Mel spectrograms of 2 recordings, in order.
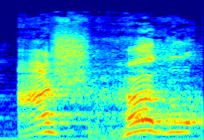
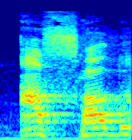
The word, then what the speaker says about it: আশহাদু: আশহাদু আন্না মুহাম্মাদার রাসূলুল্লাহ, এই যে আশহাদু, আশহাদুর শিন উচ্চারণ হইতো না, আসাদু কইতো।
